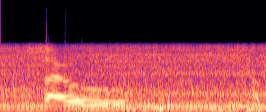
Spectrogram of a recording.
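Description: Steady low hum of a small engine running, under a man's voice saying a single word.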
